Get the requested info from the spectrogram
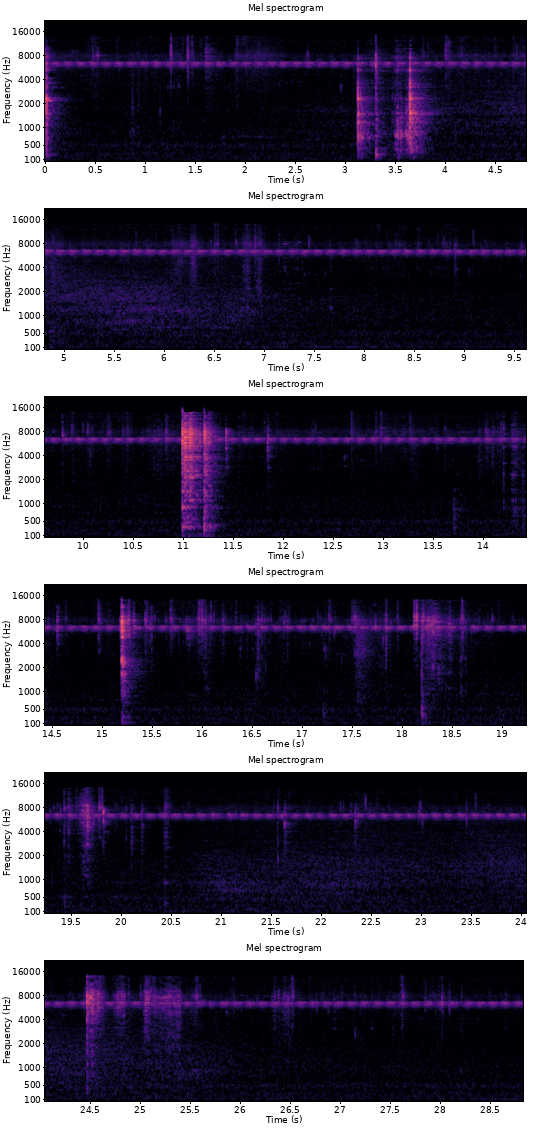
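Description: Scattered clinks, scrapes and knocks of a metal slotted spoon against a stainless steel pan and a ceramic plate, a few seconds apart, with a sharp knock about a third of the way in the loudest. A steady high-pitched whine runs underneath.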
